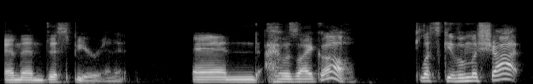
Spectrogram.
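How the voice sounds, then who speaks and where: A man's voice: medium pitch, lively intonation, unhurried, no echo. A man speaking as a podcast co-host in casual, informal review-style chat. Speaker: podcast co-host, works at a beer store. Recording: dull, lo-fi podcast audio.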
